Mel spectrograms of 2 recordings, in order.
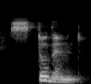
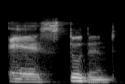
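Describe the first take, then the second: First: The word starts directly with the s sound. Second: An extra e vowel comes before the s. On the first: The speaker calls it right. "Tendríamos que hacer el sonido de la S nada más" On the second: The speaker calls it wrong. "le ponemos la E y decimos a student, pero eso es un error"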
